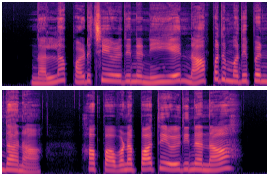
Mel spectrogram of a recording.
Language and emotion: Tamil, fearful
